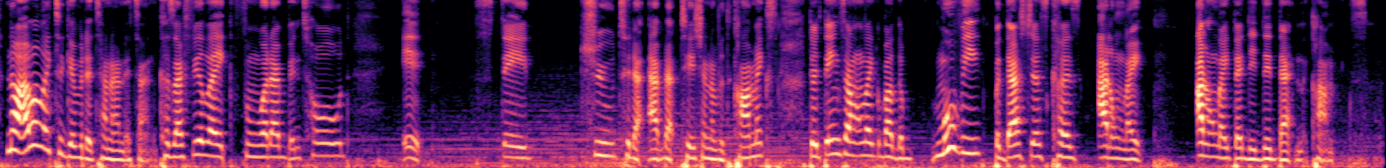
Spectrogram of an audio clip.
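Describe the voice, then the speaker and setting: A woman giving a casual, unscripted review, her words slightly slurred by braces and rubber bands as she tells it in an animated, emphatic way. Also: mid-range voice, fairly quick. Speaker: movie reviewer.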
